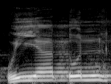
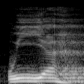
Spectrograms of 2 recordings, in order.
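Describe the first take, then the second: First: The word ends with a t and -un. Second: The word ends with a plain h sound. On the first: The reciter continues to the next word. "karena sekarang kita wasol di sini" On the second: The reciter stops after this word. "ujungnya tak marbutoh ini kita baca dengan huruf ha"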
